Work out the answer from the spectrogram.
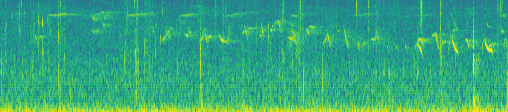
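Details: Fed ducklings give a string of brief high whistled peeps, thickening toward the end, some hooked and rising. Clicks and a muffled low hum sit beneath the calls.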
